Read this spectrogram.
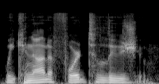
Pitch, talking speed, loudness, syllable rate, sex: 95 Hz, 225 wpm, -16 LUFS, 5.4 syllables/s, male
